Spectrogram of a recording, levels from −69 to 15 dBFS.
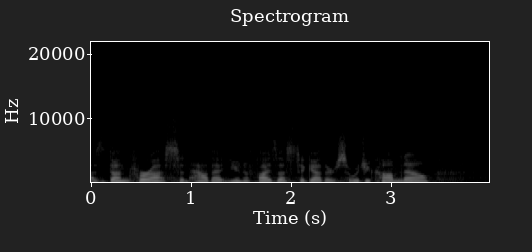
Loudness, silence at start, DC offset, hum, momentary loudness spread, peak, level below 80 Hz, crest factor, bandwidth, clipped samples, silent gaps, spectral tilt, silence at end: -42 LUFS; 0 s; under 0.1%; none; 7 LU; -22 dBFS; -72 dBFS; 20 dB; 17 kHz; under 0.1%; none; -6 dB/octave; 0 s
